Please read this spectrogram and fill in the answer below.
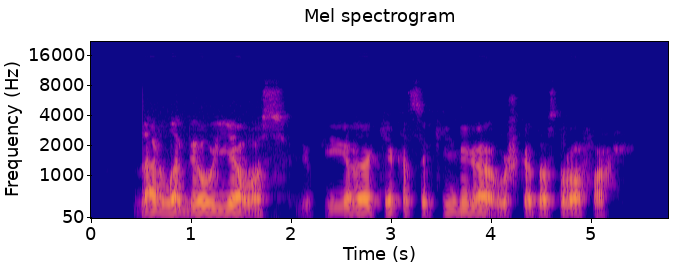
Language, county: Lithuanian, Vilnius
